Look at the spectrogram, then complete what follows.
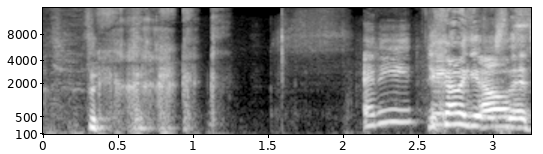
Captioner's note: all laugh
